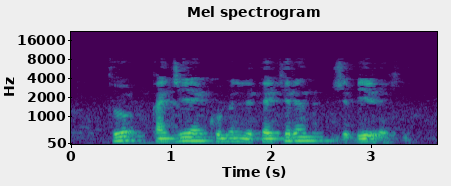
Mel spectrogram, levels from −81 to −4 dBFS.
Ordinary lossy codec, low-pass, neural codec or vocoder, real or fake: MP3, 32 kbps; 10.8 kHz; none; real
